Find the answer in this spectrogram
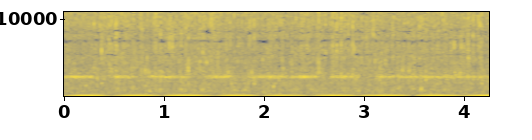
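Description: Steady low electronic drone tone that swells and dips about twice a second, the pulsing of a binaural-beat track, with a fainter high tone pulsing along with it.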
